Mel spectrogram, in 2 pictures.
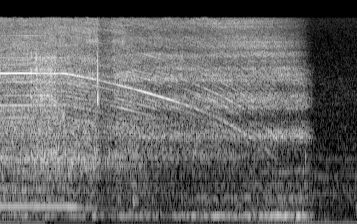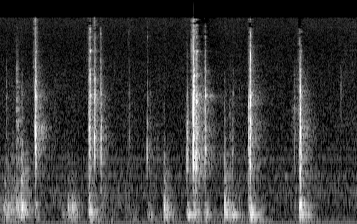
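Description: Handheld rotary tool with a cutting disc whining steadily, then falling in pitch as it is switched off and spins down. After that, a series of sharp clicks and knocks as the pistol is fitted into the nylon carbine conversion kit's body.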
